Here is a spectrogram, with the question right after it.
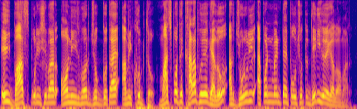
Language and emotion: Bengali, angry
